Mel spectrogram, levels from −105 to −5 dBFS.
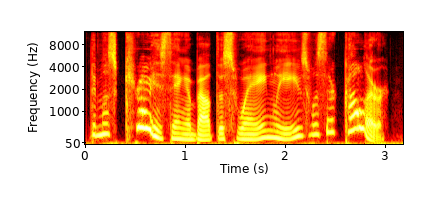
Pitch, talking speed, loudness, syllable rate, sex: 245 Hz, 225 wpm, -17 LUFS, 5.4 syllables/s, female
